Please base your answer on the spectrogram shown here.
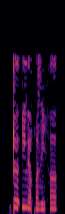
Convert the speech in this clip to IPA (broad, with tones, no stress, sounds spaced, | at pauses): ʈ əː˦ ʔ i˦ lʲ ʊː˨ qʷ i˨ z i˨ h ʌ˦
